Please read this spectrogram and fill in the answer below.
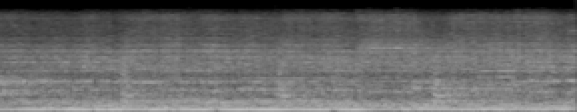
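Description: Loud rock instrumental passage with drum kit and guitar over a steady low bass note, with no singing.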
